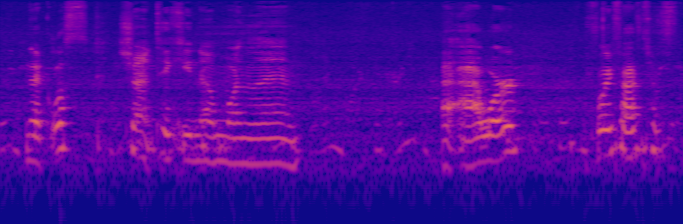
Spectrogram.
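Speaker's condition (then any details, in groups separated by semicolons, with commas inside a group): Cerebral palsy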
